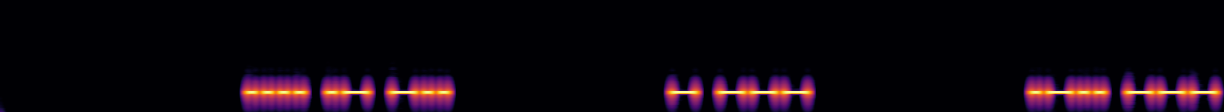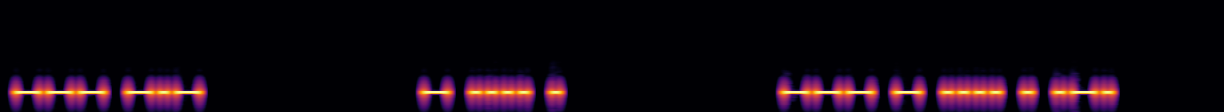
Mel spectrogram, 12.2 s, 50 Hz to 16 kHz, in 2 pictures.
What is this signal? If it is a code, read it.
Morse code, heard as a keyed tone, about 30 wpm, 700 Hz. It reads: HAD TO LOOK THE OTHER
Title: 4x Word-Spacing - Sentences from Top 100 Words - 30wpm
